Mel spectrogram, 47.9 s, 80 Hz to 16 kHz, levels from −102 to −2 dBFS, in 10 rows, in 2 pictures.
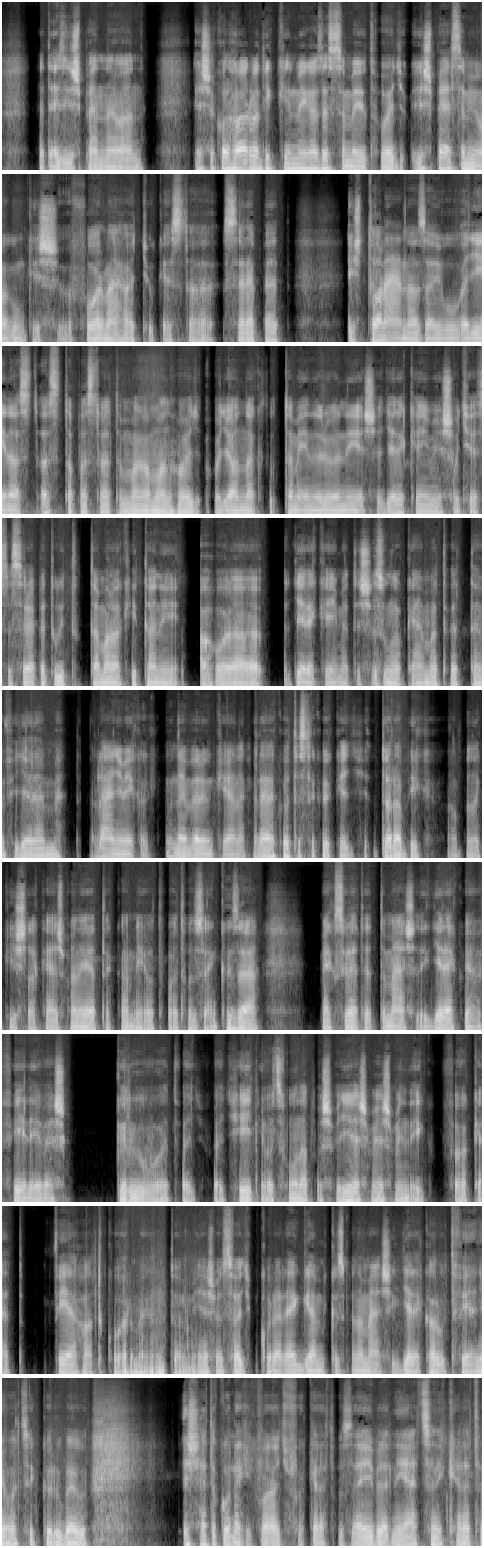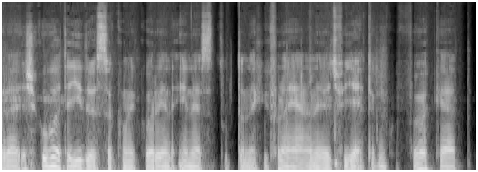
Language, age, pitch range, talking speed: Hungarian, 20-39, 90-100 Hz, 180 wpm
